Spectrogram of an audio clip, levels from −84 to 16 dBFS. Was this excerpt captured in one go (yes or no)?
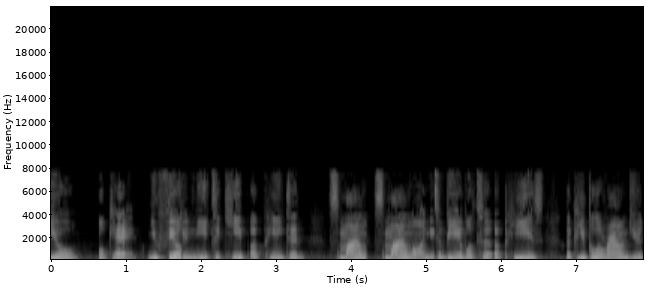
no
